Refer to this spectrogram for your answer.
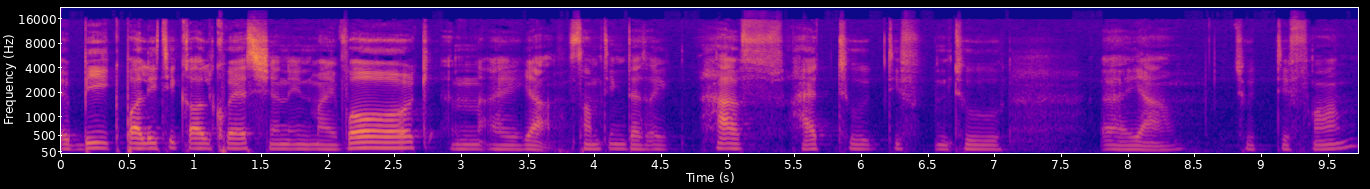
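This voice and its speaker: A woman with an Iranian accent speaks in a dark, mellow tone at a very deep, low pitch, with ordinary pitch variation. Her pace is very slow with long, frequent pauses, in a very clean recording with a silent background. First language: Farsi. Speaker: performance artist. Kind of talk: panel discussion. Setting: stage with live audience. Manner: halting.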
